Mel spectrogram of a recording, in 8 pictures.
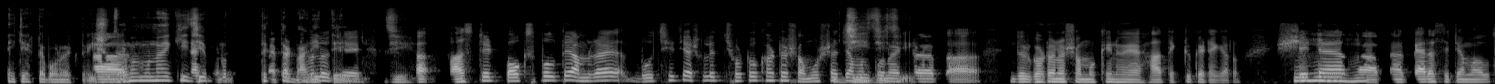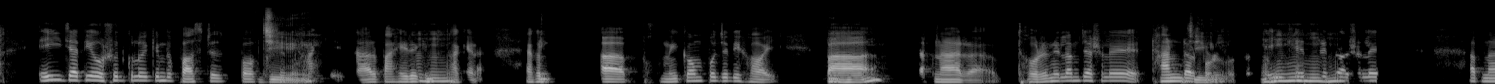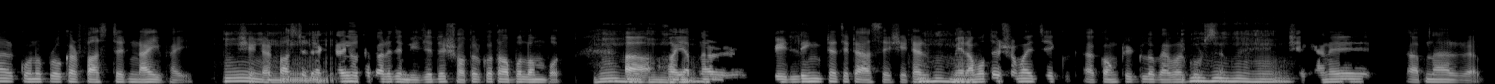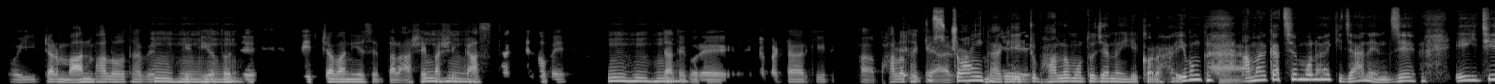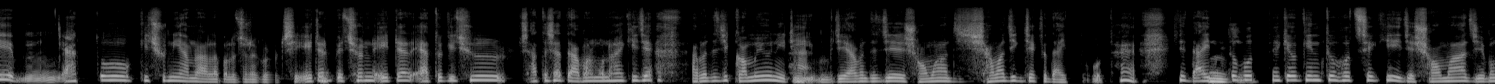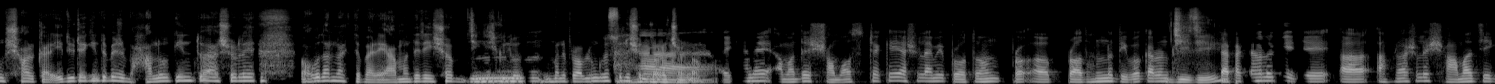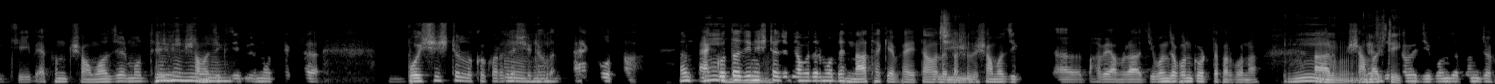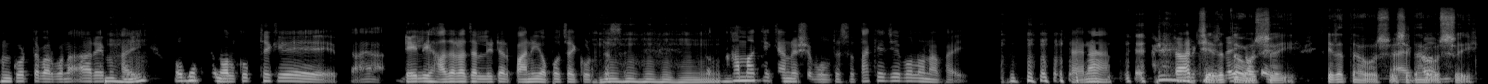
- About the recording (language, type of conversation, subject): Bengali, unstructured, প্রাকৃতিক দুর্যোগ মোকাবিলায় আমরা কীভাবে প্রস্তুত হতে পারি?
- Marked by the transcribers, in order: static; tapping; "বক্স" said as "পক্স"; drawn out: "হু"; other background noise; lip smack; chuckle; laughing while speaking: "একটা আরকি এটাই ঘটে"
